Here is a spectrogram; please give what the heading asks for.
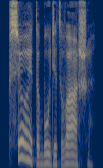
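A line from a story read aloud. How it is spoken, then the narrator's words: Weary murmuring. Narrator (Russian): устало приговаривал Бергвит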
